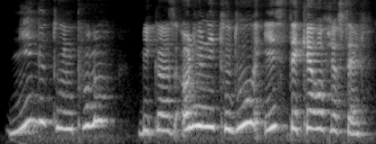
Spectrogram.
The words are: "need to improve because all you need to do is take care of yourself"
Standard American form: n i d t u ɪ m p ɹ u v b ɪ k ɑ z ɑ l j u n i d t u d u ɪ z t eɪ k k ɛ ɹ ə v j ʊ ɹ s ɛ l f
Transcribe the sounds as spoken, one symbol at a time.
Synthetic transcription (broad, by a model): n i d t u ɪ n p u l b ɪ k ɑ z ɑ l j u n i d t u d u ɪ z t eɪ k k ɛ ɹ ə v j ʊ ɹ s ɛ l f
